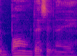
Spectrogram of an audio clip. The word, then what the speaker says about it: bande dessinée: The bande dessinée. Bande dessinée. It's very easy to mispronounce it into something terrible, like a tattooed erection, isn't it? Have I said it right? I think you have, yes.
